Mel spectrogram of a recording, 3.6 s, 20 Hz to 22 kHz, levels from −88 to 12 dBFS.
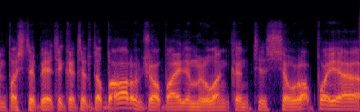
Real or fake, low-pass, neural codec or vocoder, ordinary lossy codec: fake; 9.9 kHz; autoencoder, 22.05 kHz, a latent of 192 numbers a frame, VITS, trained on many speakers; Opus, 24 kbps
